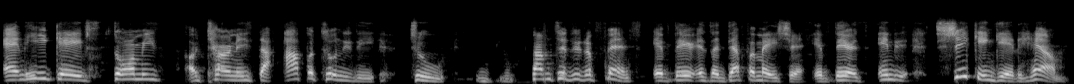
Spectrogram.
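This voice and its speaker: A woman's voice: medium pitch, animated, a little slow, creaky, no echo. A woman giving casual gossip commentary as a guest, emphatic and matter-of-fact, with colloquial phrasing. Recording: dull, lo-fi call audio.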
